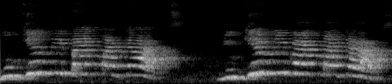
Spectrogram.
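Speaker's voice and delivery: high-pitched insistent demand; scolding peddler. A narrator's reading. Peddler demanding his caps from monkeys, high scolding.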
